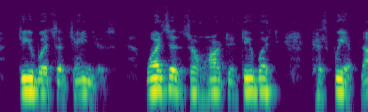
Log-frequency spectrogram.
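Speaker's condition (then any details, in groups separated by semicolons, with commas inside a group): Brain injury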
